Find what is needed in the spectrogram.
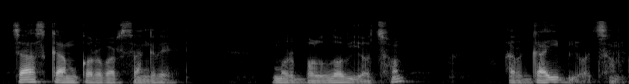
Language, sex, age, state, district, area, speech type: Odia, male, 60+, Odisha, Boudh, rural, spontaneous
